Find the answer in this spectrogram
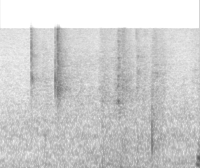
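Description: A few faint, short clicks and taps from hands handling a folded wooden spinning wheel. Two sharper ones come close together within the first second, and fainter ones follow later.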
